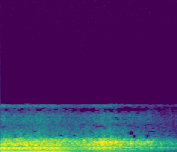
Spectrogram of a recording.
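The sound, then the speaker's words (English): A bus, the fourth to pass by, drives past, its engine droning with a low steady hum and broad road rumble that eases slightly, then swells again. No one speaks. “Oh, that's the fourth bus that's passed us by, Riley.”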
